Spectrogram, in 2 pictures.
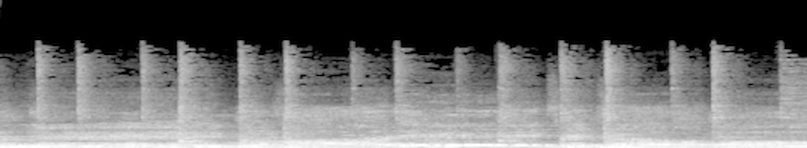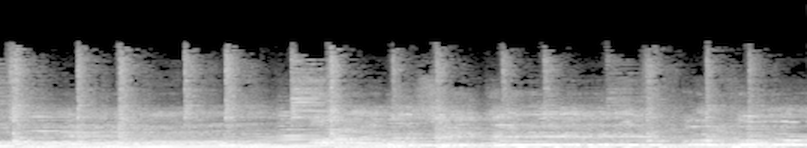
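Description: A men's vocal group singing a gospel song together into microphones, over instrumental accompaniment with a steady beat.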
